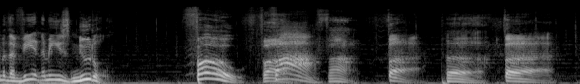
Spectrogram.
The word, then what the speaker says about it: Pho: Pho. Pho. Pho. Pho. Pho. Pronounced as the Vietnamese themselves do it.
